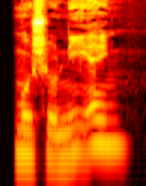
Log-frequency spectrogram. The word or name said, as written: motionering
